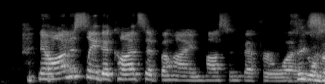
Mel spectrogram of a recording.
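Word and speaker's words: Hasenpfeffer: This Hassenpfeffer. I don't really think that's how you say it. Some No, German that's absolutely correct.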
